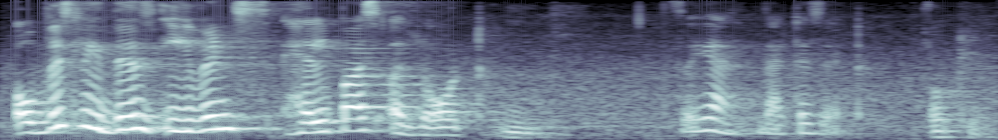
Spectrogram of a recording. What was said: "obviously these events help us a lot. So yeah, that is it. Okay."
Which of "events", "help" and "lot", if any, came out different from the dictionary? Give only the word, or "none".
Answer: none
